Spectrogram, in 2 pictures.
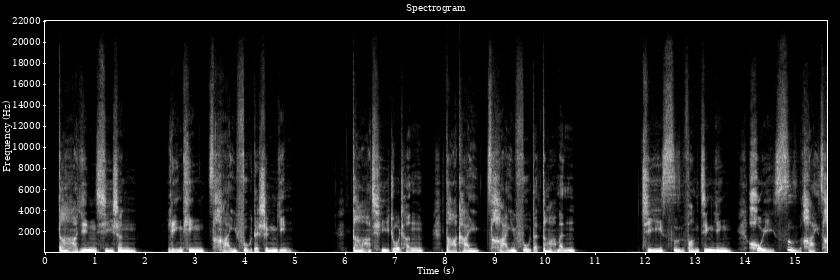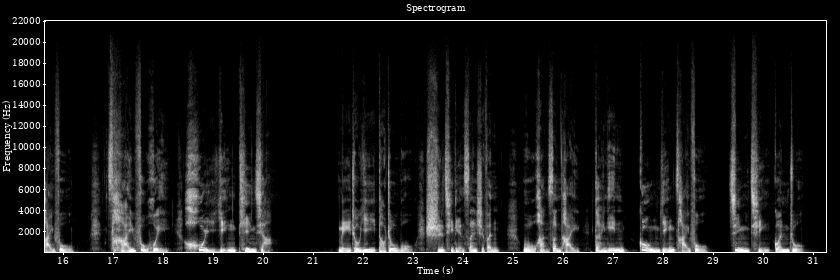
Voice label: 男, 电视栏目片头; 财富汇

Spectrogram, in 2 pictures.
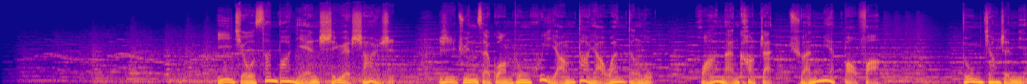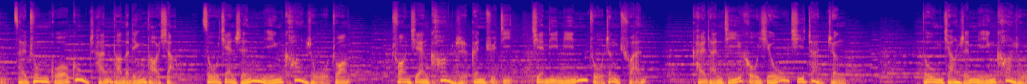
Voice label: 男; 东江纵队

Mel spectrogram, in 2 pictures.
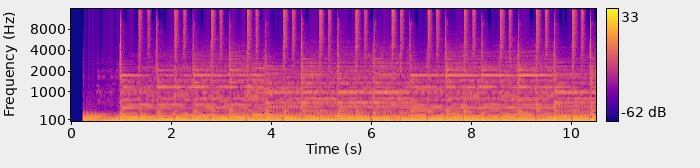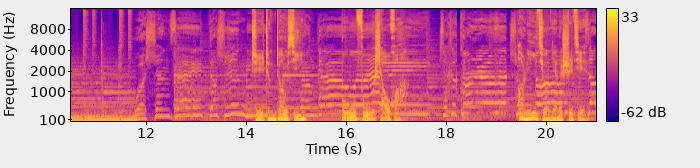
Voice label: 男, 独白, 回顾

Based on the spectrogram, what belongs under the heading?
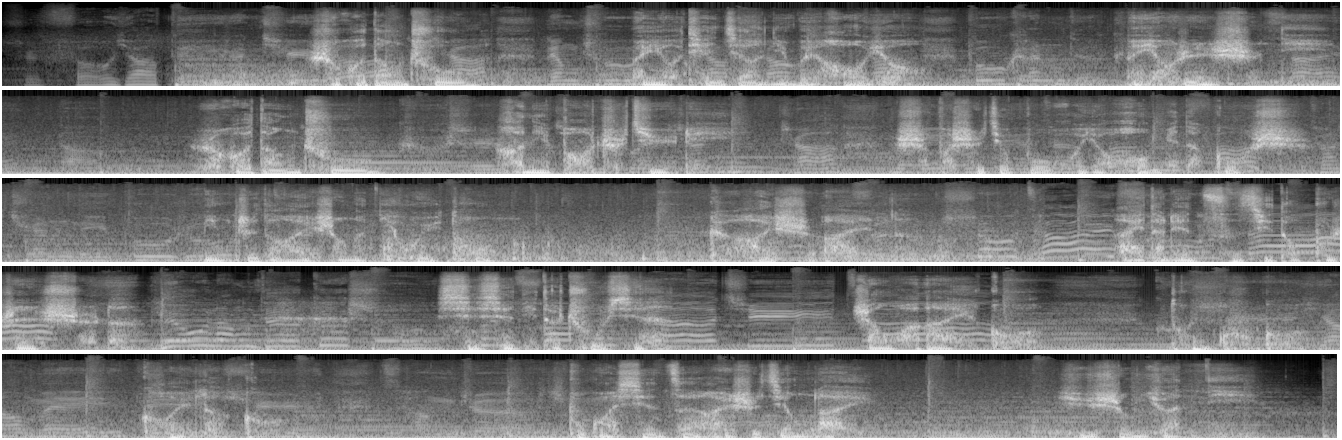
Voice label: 男, 抖音旁白; 余生愿你一切安好

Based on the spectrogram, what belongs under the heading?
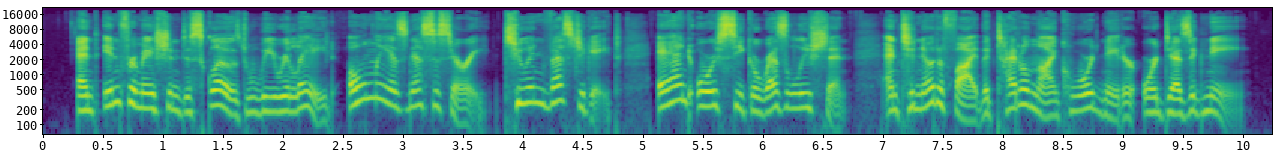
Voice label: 现场报道新闻风格

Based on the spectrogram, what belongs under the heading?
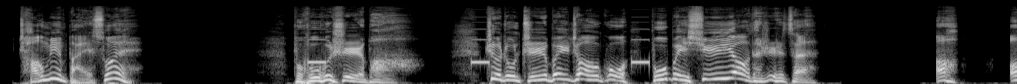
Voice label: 男, 角色, 爷爷

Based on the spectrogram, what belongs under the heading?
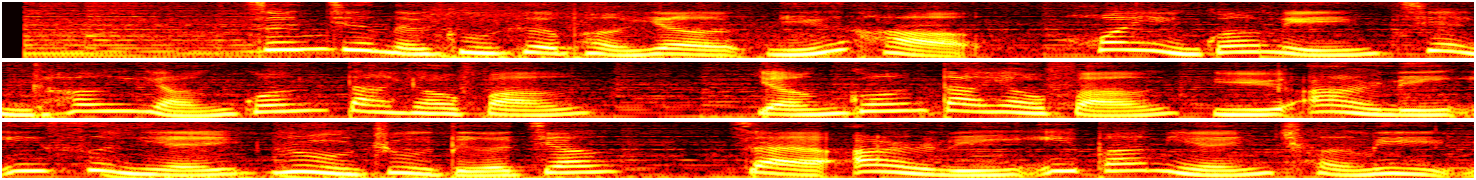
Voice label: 女 日常女声配音

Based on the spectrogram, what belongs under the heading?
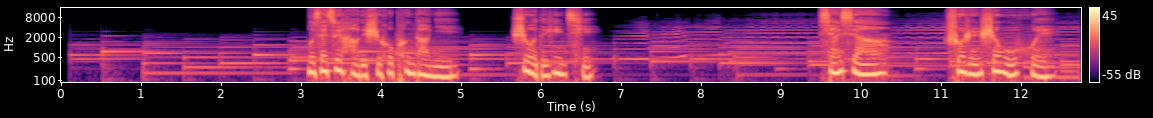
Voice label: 女 旁白 暖心自述

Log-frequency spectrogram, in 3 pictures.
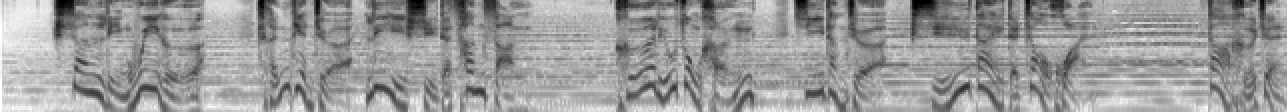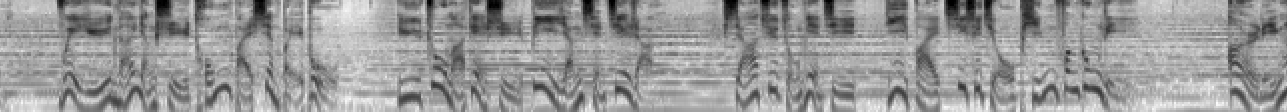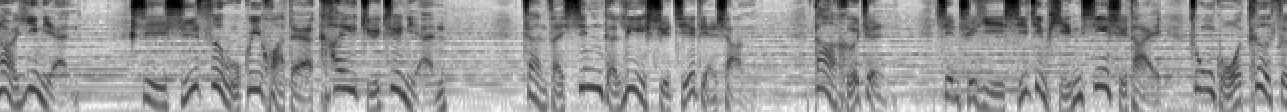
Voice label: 男 宣传片; 大河镇

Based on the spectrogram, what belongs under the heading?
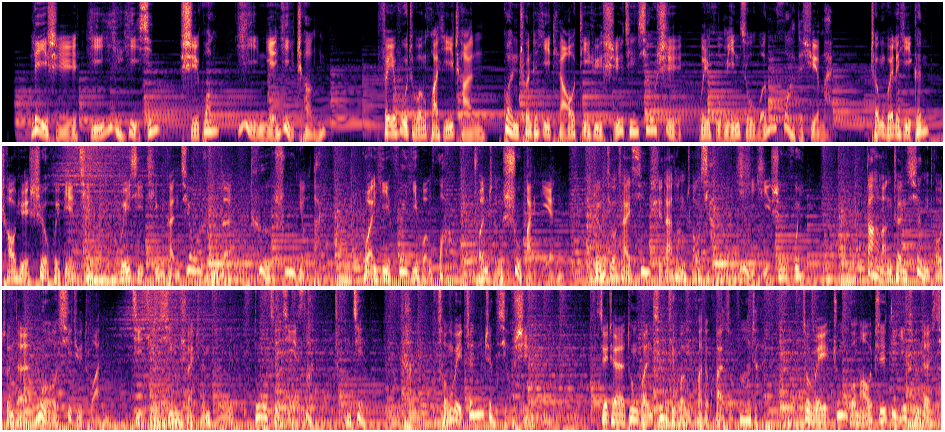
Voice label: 男, 纪录片; 东莞非遗

